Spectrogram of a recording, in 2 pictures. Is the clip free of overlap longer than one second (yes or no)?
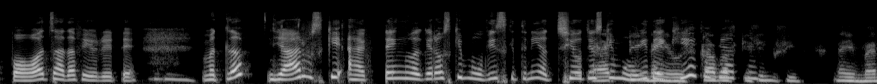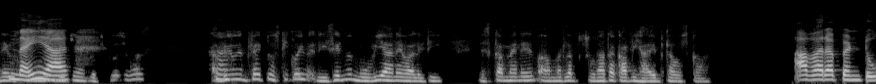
no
